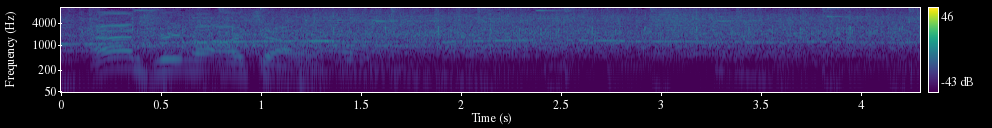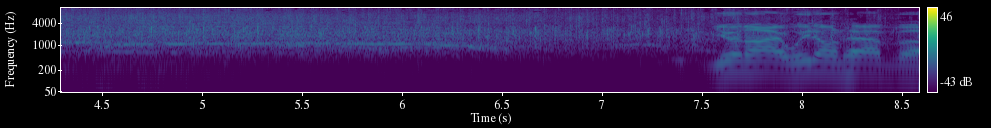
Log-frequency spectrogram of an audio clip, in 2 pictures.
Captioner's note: applause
